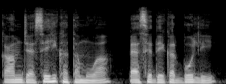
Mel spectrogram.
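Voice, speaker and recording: A man's voice: lowish voice, normal speed, dark tone, no room sound, clean studio sound. A man reading a scripted first-person dramatic story as its narrator.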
